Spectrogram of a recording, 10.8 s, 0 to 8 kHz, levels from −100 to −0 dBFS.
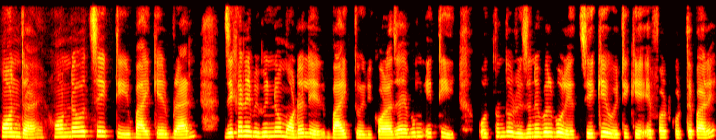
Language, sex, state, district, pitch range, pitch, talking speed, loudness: Bengali, female, West Bengal, North 24 Parganas, 180-230 Hz, 200 Hz, 150 wpm, -17 LUFS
